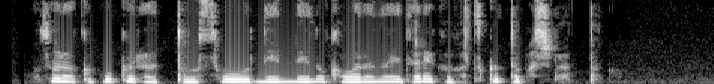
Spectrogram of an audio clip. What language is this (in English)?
Japanese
